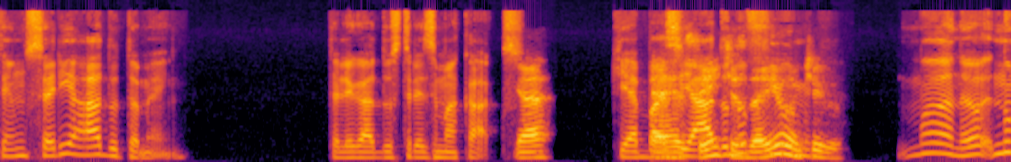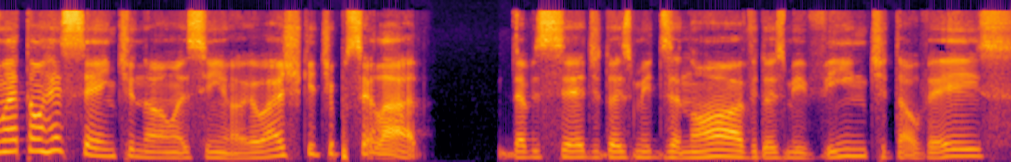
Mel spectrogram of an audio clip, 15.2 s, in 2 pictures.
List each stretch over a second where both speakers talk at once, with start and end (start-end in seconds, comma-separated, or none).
4.9-6.1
